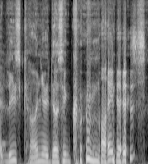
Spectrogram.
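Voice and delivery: loud, high, drawn-out mocking delivery; exaggerated sarcastic internet-troll mockery. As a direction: sneer it slowly and loudly, stretching the words. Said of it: "supposed to be, like, sarcastic".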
